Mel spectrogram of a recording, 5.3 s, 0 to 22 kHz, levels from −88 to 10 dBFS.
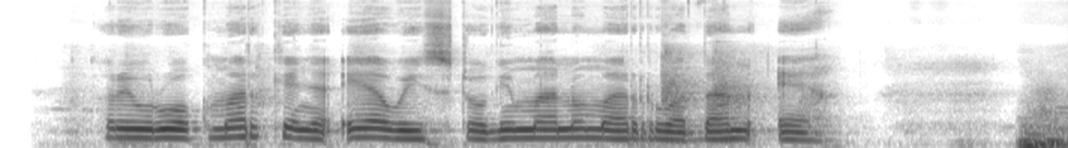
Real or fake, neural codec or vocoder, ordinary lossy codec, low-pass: real; none; none; none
